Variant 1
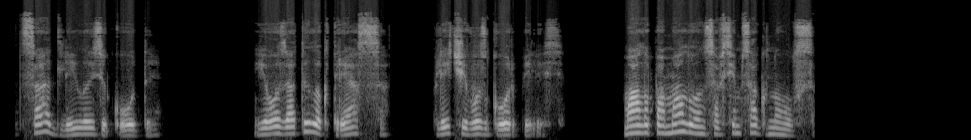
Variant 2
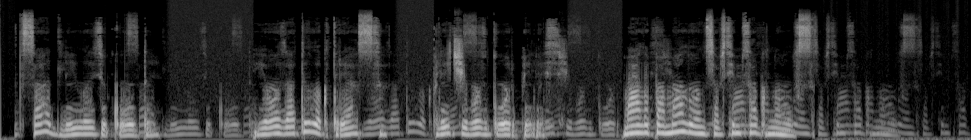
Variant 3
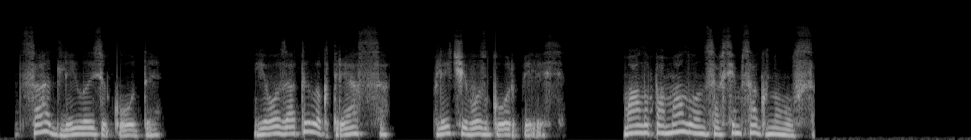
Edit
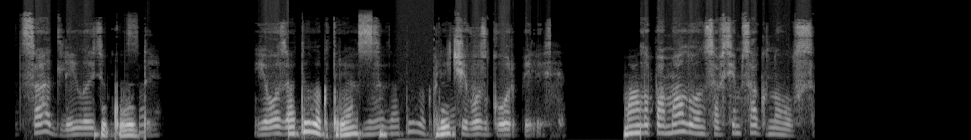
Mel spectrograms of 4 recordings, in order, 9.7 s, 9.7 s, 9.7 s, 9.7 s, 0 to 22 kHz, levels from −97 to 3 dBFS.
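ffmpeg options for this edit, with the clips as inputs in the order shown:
-filter_complex "[1:a]asplit=2[a][b];[0:a]asplit=4[c][d][e][f];[c]atrim=end=0.942[g];[a]atrim=start=0.938:end=1.452[h];[d]atrim=start=1.448:end=2.882[i];[b]atrim=start=2.878:end=4.552[j];[e]atrim=start=4.548:end=5.502[k];[2:a]atrim=start=5.498:end=6.402[l];[f]atrim=start=6.398[m];[g][h]acrossfade=d=0.004:c1=hsin:c2=hsin[n];[n][i]acrossfade=d=0.004:c1=hsin:c2=hsin[o];[o][j]acrossfade=d=0.004:c1=hsin:c2=hsin[p];[p][k]acrossfade=d=0.004:c1=hsin:c2=hsin[q];[q][l]acrossfade=d=0.004:c1=hsin:c2=hsin[r];[r][m]acrossfade=d=0.004:c1=hsin:c2=hsin"

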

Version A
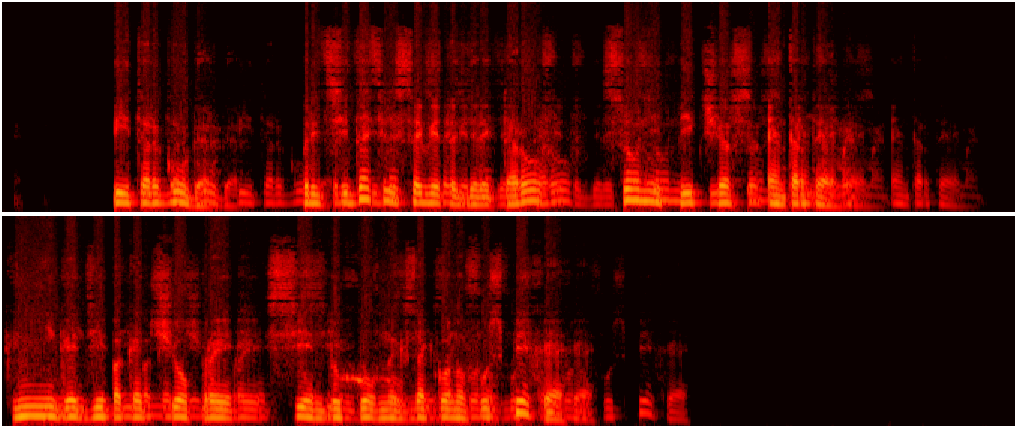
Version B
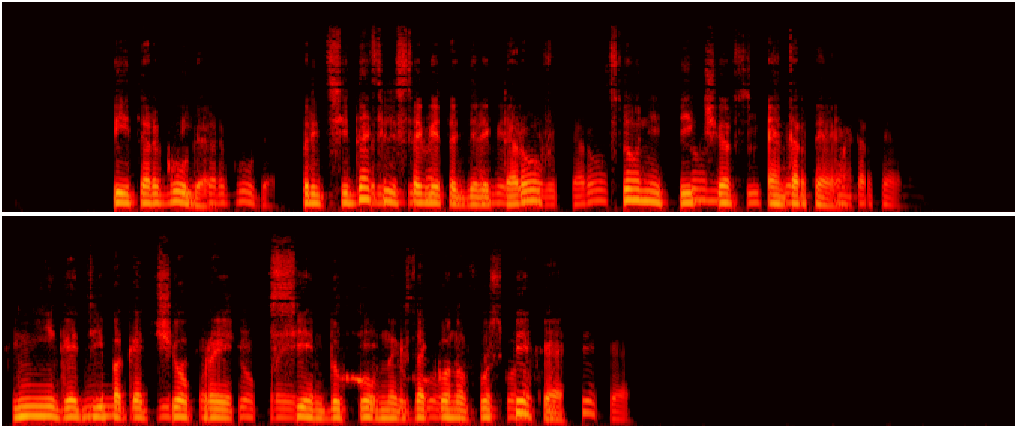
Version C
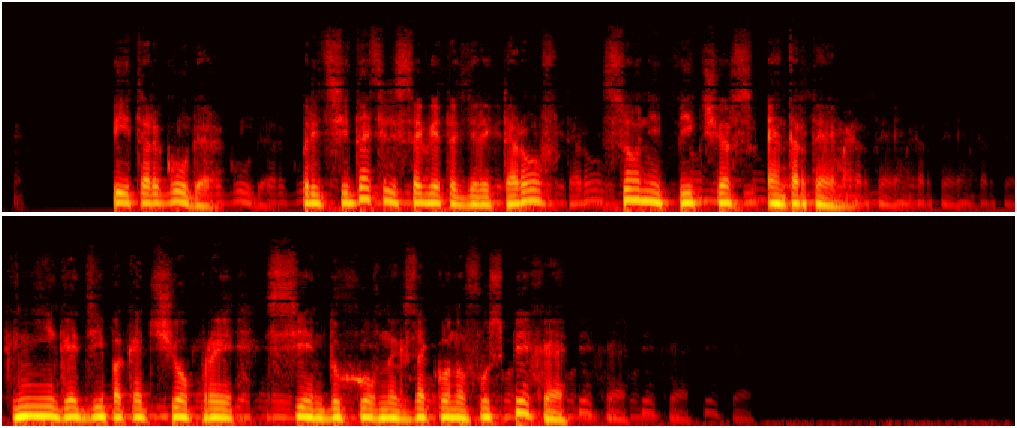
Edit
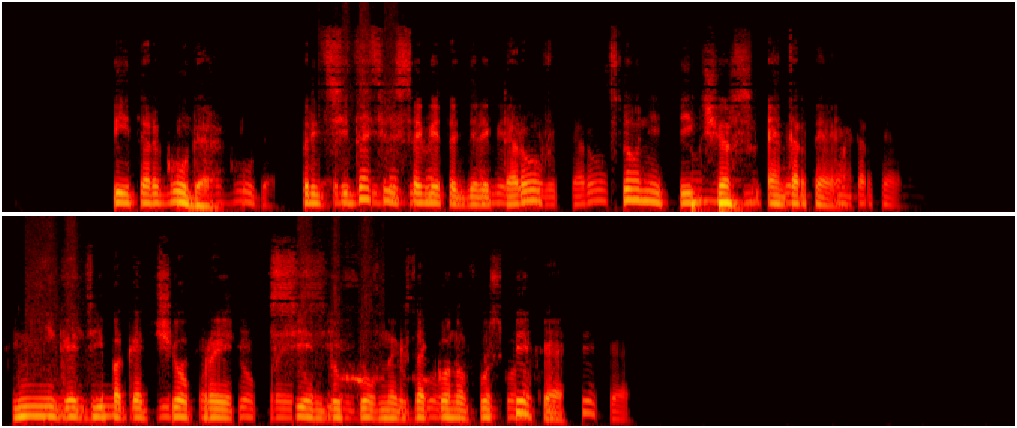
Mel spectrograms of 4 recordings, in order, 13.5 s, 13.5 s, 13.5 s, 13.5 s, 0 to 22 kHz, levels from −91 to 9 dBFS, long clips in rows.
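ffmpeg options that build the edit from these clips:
-filter_complex "[2:a]asplit=2[a][b];[0:a]asplit=3[c][d][e];[1:a]asplit=6[f][g][h][i][j][k];[f]atrim=end=1.182[l];[a]atrim=start=1.178:end=1.622[m];[g]atrim=start=1.618:end=2.122[n];[c]atrim=start=2.118:end=2.732[o];[h]atrim=start=2.728:end=4.612[p];[b]atrim=start=4.608:end=5.042[q];[i]atrim=start=5.038:end=6.922[r];[d]atrim=start=6.918:end=7.362[s];[j]atrim=start=7.358:end=8.702[t];[e]atrim=start=8.698:end=9.312[u];[k]atrim=start=9.308[v];[l][m]acrossfade=d=0.004:c1=hsin:c2=hsin[w];[w][n]acrossfade=d=0.004:c1=hsin:c2=hsin[x];[x][o]acrossfade=d=0.004:c1=hsin:c2=hsin[y];[y][p]acrossfade=d=0.004:c1=hsin:c2=hsin[z];[z][q]acrossfade=d=0.004:c1=hsin:c2=hsin[aa];[aa][r]acrossfade=d=0.004:c1=hsin:c2=hsin[ab];[ab][s]acrossfade=d=0.004:c1=hsin:c2=hsin[ac];[ac][t]acrossfade=d=0.004:c1=hsin:c2=hsin[ad];[ad][u]acrossfade=d=0.004:c1=hsin:c2=hsin[ae];[ae][v]acrossfade=d=0.004:c1=hsin:c2=hsin"

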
